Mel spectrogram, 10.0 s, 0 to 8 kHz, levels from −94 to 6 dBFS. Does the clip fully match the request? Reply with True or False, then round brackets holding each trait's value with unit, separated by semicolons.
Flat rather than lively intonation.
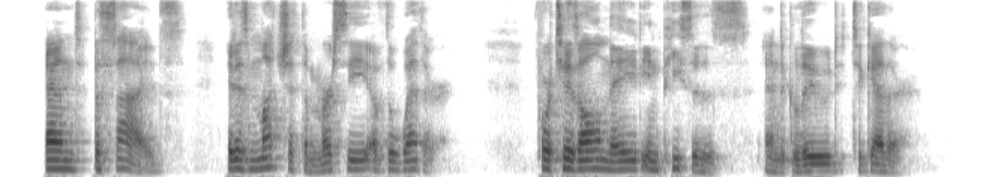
False (3.8 semitones)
